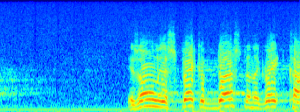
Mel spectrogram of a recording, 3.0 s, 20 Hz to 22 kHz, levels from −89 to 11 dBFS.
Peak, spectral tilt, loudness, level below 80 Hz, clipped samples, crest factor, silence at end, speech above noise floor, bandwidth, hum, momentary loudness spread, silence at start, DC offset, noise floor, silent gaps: -2 dBFS; -5 dB/octave; -16 LUFS; -42 dBFS; under 0.1%; 16 dB; 0 s; 25 dB; over 20 kHz; none; 4 LU; 0 s; under 0.1%; -40 dBFS; none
